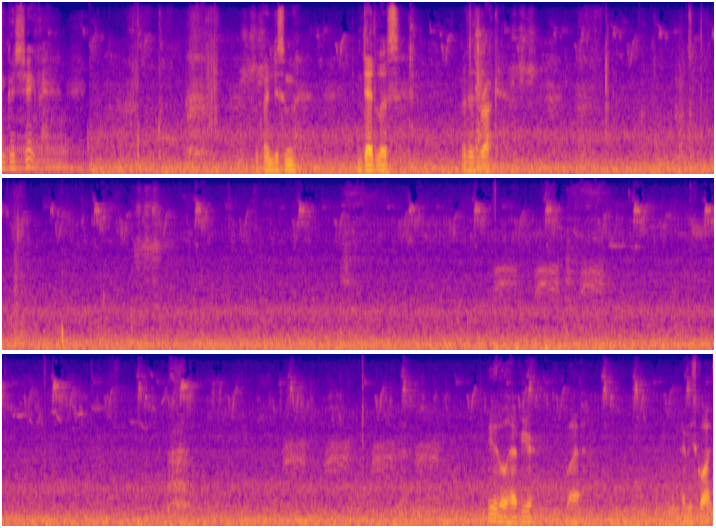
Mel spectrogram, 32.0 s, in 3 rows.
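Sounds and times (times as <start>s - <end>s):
steady low rumble: 0.0s - 32.0s
short bird calls: 0.8s - 5.3s, 5.9s - 28.6s
quick bird chirps: 6.0s - 28.6s.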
